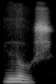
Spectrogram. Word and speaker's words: Nous: familia de modelos de Nous Research. Digo Nous, que suena un poco raro, se escribe N-O-U-S. Nunca he sabido si esta empresa quiere que se llame Nous, Nous o Nou, como nosotros en francés.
